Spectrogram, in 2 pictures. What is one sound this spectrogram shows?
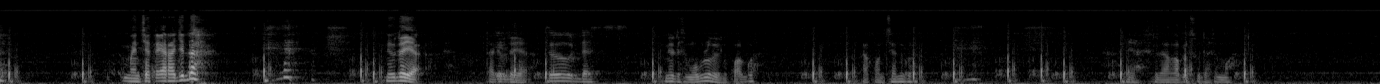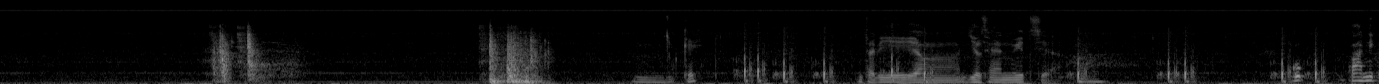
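Footsteps walk on a wooden floor.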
